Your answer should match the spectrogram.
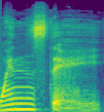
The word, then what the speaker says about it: Wednesday: On Wednesday. 이거 수요일, Wednesday 아니고요. 물론 저도 이 단어 스펠링을 외울 때 예전에 학창시절에 많이 헷갈려서 Wednesday라고 외우면서 발음은 Wednesday라고 해야 됩니다. D 발음이 나지 않죠.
